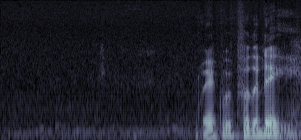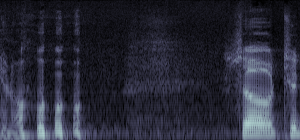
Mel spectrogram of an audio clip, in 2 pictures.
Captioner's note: laughs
